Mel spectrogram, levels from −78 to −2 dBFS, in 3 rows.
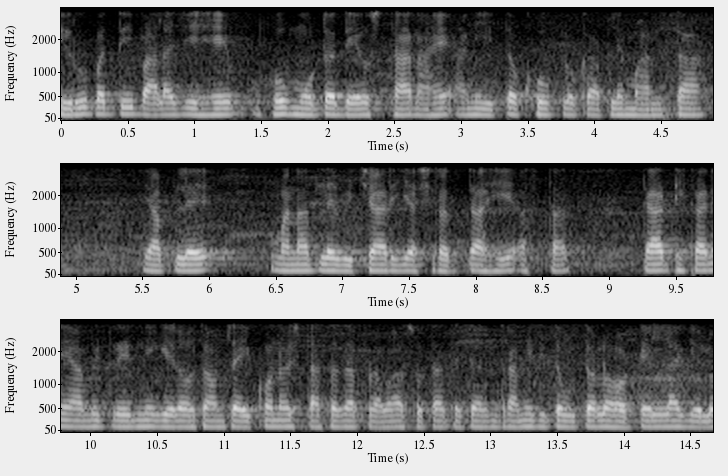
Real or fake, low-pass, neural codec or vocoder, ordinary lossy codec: real; 3.6 kHz; none; none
